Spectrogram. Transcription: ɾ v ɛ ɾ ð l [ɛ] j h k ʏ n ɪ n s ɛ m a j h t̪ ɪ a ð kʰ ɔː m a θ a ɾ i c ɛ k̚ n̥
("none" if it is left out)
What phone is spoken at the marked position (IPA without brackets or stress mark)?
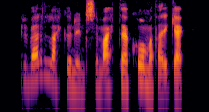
a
